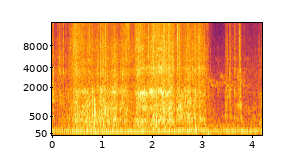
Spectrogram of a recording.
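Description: Tissue paper crinkling and rustling as it is pulled open by hand, busiest in the middle and thinning out near the end.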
